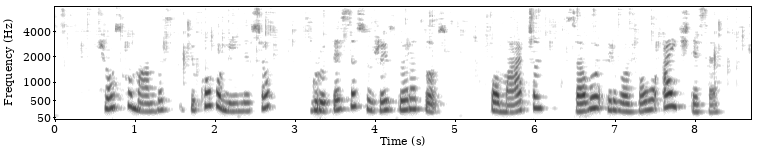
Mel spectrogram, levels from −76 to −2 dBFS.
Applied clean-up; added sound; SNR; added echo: classical method Wiener filter.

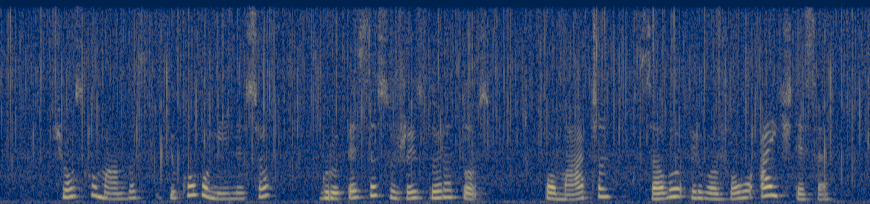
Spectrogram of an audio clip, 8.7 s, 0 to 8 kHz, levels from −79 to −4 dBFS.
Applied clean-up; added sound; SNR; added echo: none; Rain; 15 dB; none.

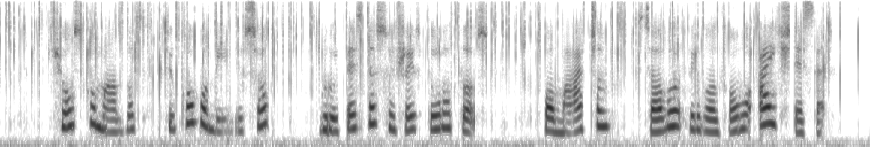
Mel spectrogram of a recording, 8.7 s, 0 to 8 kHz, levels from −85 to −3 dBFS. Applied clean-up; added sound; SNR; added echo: neural diffusion model UNIVERSE++.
